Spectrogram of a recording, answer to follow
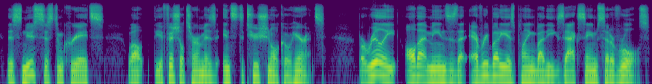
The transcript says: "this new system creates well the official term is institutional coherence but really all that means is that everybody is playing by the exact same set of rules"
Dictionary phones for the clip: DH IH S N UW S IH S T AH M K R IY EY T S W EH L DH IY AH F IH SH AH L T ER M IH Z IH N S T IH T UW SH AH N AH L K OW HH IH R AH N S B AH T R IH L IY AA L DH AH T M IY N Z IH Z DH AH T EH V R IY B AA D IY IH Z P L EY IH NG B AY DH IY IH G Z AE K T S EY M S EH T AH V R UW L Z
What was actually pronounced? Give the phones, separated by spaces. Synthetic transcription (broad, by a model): DH IH S N UW S IH S T AH M K R IY EY T S W EH L DH IY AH F IH SH L T ER M IH Z IH N S T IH T UW SH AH N L K OW HH IH R AH N S B AH T R IH L IY AA L DH AH T M IY N Z IH Z DH AH T EH V R IY B AA D IY IH Z P L EY IH NG B AY DH IY IH G Z AE K T S EY M S EH T AH V R UW L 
